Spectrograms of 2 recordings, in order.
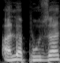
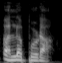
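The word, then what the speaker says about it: Alappuzha: ठीक है, ये लिखा अलपूजा जाता है लेकिन इसको प्रोनाउंस करते हैं अलपुड़ा।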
